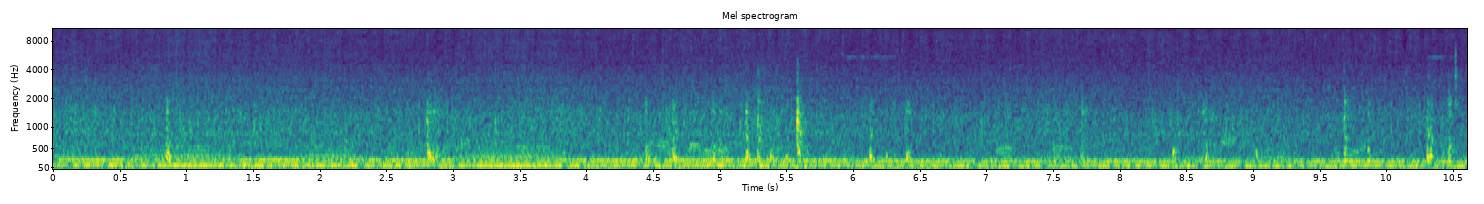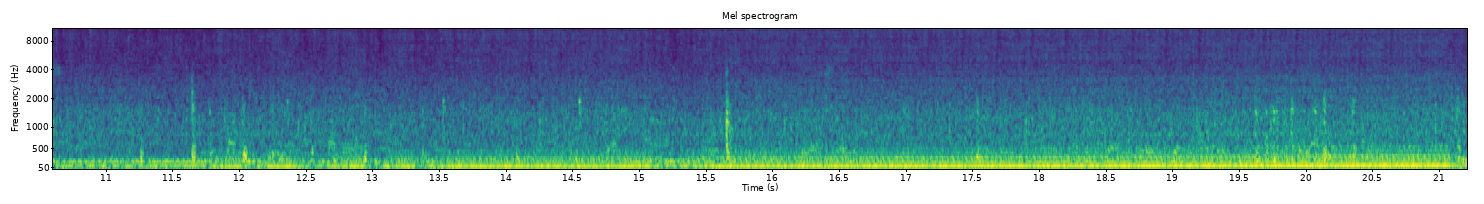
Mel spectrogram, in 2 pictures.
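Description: Tyres crunch and rattle over gravel.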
